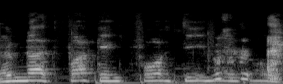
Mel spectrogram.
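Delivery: mock furious, exploding rage. Imitating a fourteen-year-old viewer who explodes: imitating an exploding rage. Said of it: "Zerg's gonna explode".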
